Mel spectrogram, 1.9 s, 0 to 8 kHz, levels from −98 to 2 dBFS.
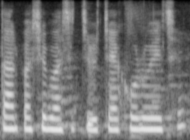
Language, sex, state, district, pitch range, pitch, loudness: Bengali, female, West Bengal, Cooch Behar, 235-250 Hz, 245 Hz, -13 LUFS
